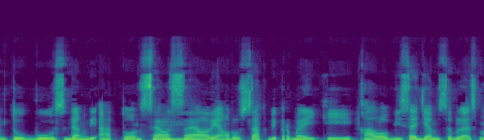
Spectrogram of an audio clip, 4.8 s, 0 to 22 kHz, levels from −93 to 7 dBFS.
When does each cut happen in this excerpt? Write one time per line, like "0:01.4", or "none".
0:03.6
